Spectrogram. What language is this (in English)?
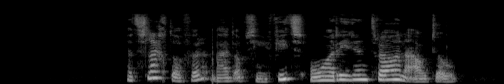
Western Frisian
